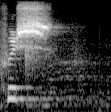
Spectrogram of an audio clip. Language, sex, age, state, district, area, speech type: Hindi, female, 18-30, Bihar, Samastipur, rural, read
